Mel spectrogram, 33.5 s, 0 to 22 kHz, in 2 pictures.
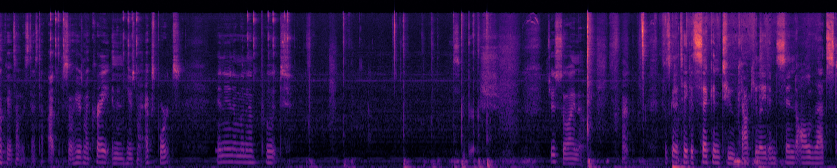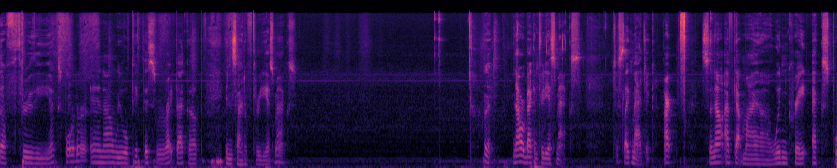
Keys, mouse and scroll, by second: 1.0 click, 1.2 click, 2.4 click, 2.6 click, 4.9 click, 5.4 click, 5.7 click, 6.2 Caps_Lock, 6.9 -, 8.0-9.9 typing, 25.4 click, 30.3 click, 30.8 click.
